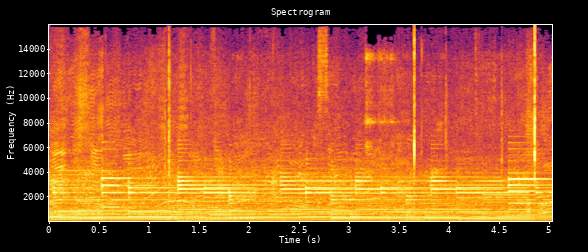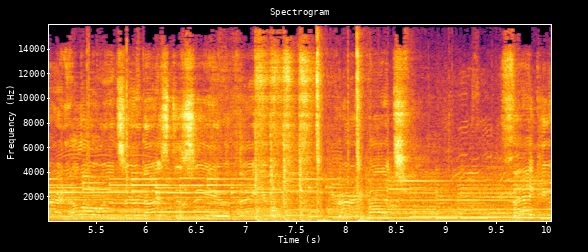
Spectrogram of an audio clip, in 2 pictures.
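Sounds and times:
crowd voices: 0:00.0 - 0:10.0
electric guitar ringing chords: 0:00.0 - 0:10.0.

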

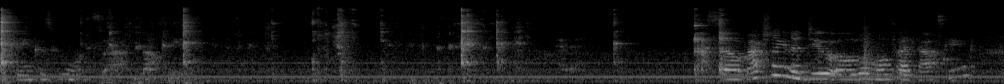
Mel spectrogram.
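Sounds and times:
fork clinking against bowl: 0:00.8 - 0:05.3.

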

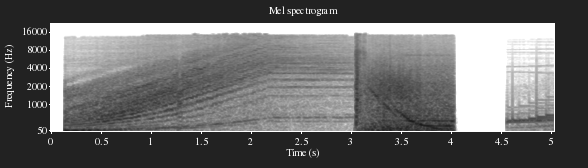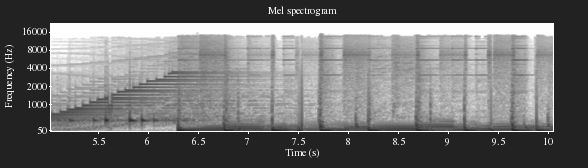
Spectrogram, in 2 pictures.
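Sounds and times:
loud hit with falling pitch glide: 0:00.1 - 0:04.0
rising synth sweep: 0:00.1 - 0:04.0.

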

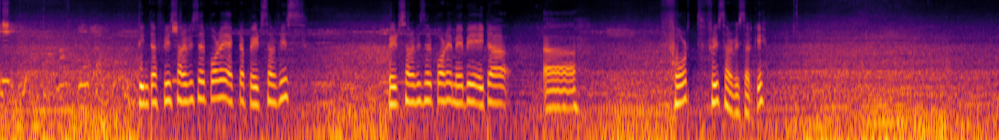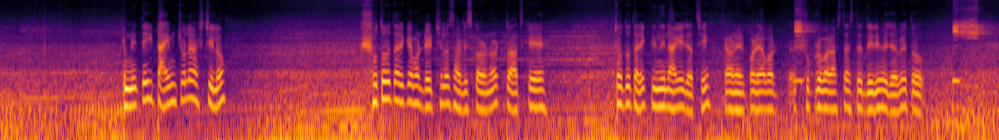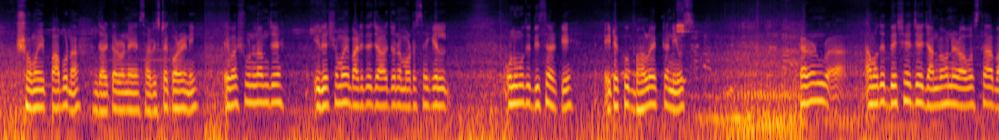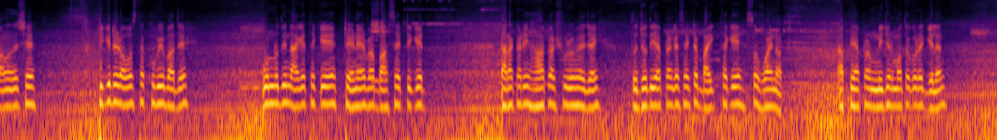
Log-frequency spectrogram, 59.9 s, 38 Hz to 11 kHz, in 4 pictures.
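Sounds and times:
wind and road noise: 0:00.0 - 0:59.9
man talking: 0:02.0 - 0:04.7, 0:05.8 - 0:08.9, 0:10.0 - 0:11.6, 0:16.8 - 0:18.4, 0:20.4 - 0:23.3, 0:24.2 - 0:28.9, 0:30.2 - 0:36.8, 0:37.6 - 0:40.8, 0:41.6 - 0:45.6, 0:46.4 - 0:47.9, 0:48.9 - 0:51.4, 0:52.4 - 0:56.8, 0:57.5 - 0:59.2.

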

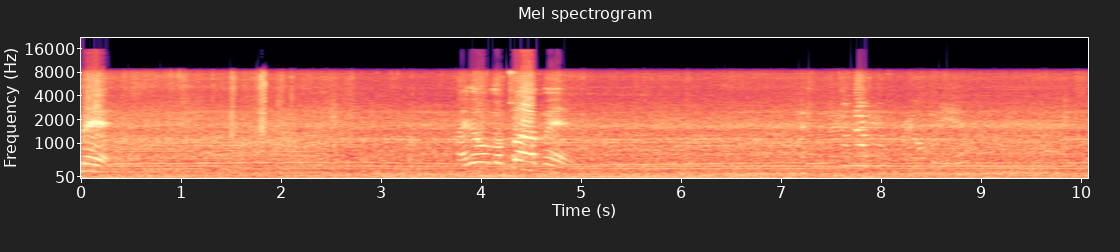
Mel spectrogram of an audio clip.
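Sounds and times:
bus engine drone: 0:00.0 - 0:10.0
low road rumble: 0:00.0 - 0:10.0.

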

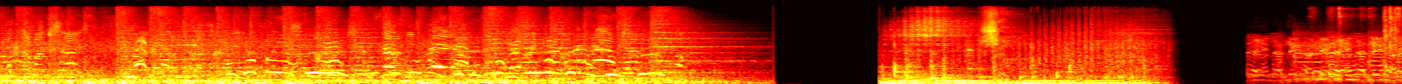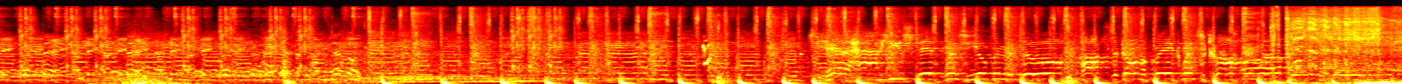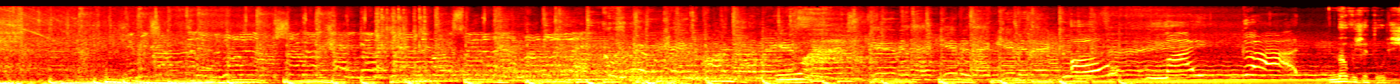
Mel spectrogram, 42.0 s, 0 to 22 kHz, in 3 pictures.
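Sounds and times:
background music: 0:00.0 - 0:07.8, 0:12.9 - 0:42.0
commercial soundtrack: 0:00.0 - 0:07.8, 0:08.8 - 0:11.8, 0:12.5 - 0:42.0
car engine starting and running: 0:16.8 - 0:20.4, 0:26.6 - 0:41.4
sharp clicks: 0:18.6 - 0:20.5, 0:31.6 - 0:32.6.

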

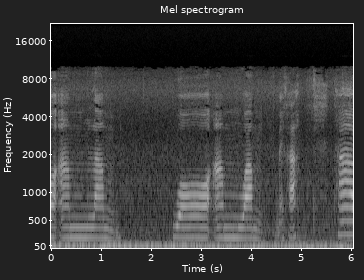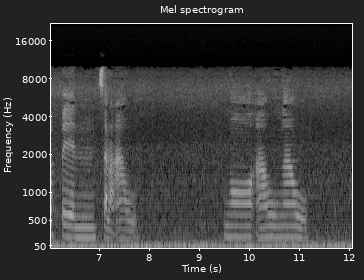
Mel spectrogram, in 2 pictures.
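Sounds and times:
woman pronouncing a syllable: 0:00.0 - 0:01.4, 0:02.4 - 0:05.0, 0:05.7 - 0:07.8, 0:09.5 - 0:11.2.

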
